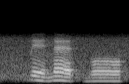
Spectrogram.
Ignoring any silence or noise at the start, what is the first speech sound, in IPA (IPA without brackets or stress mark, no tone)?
b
